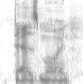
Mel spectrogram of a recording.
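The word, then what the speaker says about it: Des Moines: quarter finals lost to De Moine in Iowa tough one they get a good crowd out there actually yeah de Mo yeah desmine as the locals say that's uh what a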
